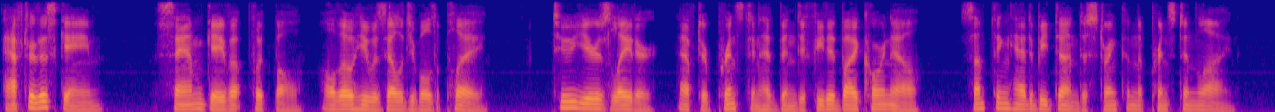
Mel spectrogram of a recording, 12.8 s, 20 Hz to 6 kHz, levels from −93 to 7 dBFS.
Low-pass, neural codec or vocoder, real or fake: 5.4 kHz; none; real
